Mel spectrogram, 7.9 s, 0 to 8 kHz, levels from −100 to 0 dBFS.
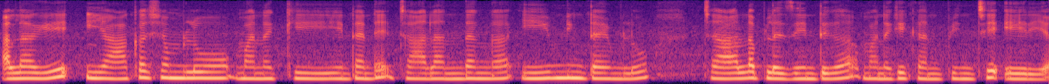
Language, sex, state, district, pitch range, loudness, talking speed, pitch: Telugu, female, Telangana, Karimnagar, 200-220 Hz, -17 LUFS, 120 wpm, 205 Hz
